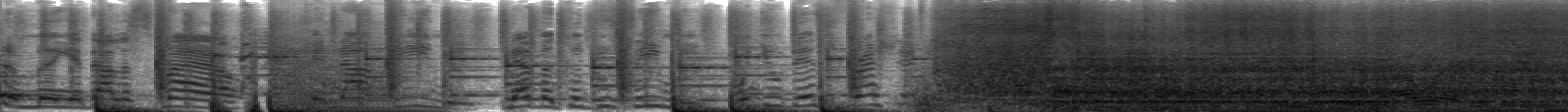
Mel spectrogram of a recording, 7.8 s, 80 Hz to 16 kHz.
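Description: Engine of a modified BMW X5 roaring loudly and steadily after a stretch of speech, a dense sustained rumble filling the second half close by.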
